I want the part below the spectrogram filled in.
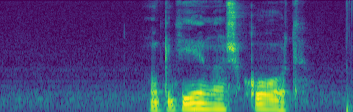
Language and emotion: Russian, neutral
